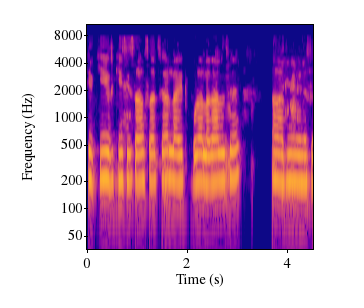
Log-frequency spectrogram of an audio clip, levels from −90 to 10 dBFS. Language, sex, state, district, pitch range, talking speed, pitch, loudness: Hindi, female, Bihar, Araria, 195-210 Hz, 170 wpm, 200 Hz, -16 LUFS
